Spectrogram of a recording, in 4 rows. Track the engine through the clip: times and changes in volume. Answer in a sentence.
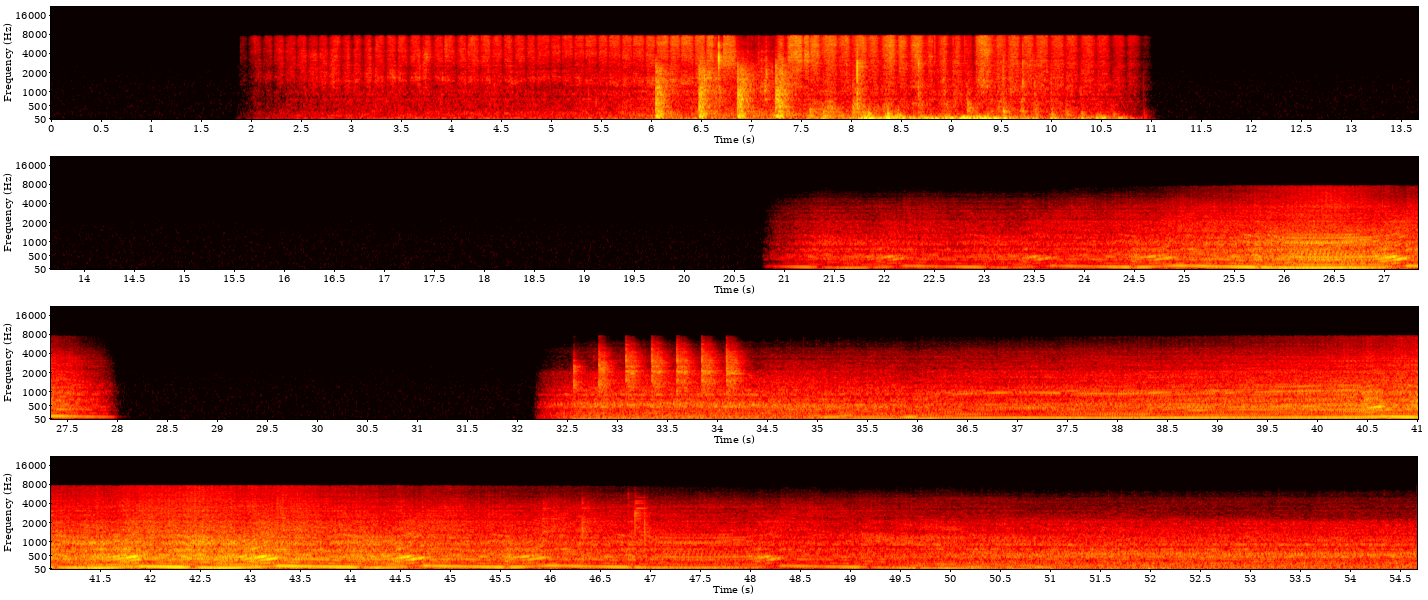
The engine can be heard from 20.8 to 27.9 s, getting louder; and from 32.2 to 54.6 s, getting louder then quieter.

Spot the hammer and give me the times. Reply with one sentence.
You can hear the hammer from 6.0 to 7.5 s, from 32.5 to 34.4 s and from 46.1 to 47.0 s.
